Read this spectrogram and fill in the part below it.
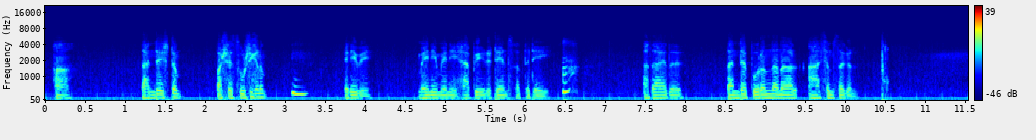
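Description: A man speaks softly and close by.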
